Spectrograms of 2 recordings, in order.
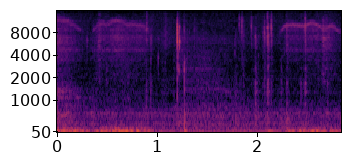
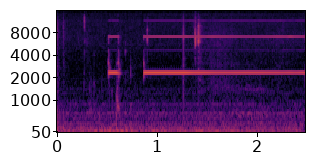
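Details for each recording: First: Samsung 55-inch TV backlight strip connections: four short clean high continuity beeps over quiet room noise, every connection now good; backlights still do not come on. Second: Samsung 55-inch TV connections tested with continuity meter: two quick broken chirps then a steady high beep, contact only intermittent; suspects the set was left somewhere damp and the connections are unhealthy, plans to bridge them all.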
